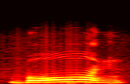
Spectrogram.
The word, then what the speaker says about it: bone: Bone. Bone. E is silent here. Bone. O. Consonant E.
